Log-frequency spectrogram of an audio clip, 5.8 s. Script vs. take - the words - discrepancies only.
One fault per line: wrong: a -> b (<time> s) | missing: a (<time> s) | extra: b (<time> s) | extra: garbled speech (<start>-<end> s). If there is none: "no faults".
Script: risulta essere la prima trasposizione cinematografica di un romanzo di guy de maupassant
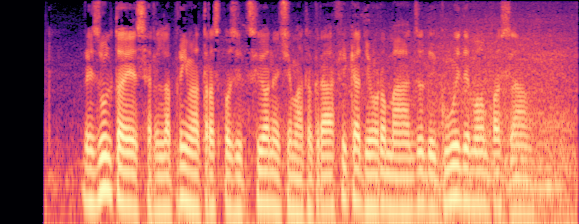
no faults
